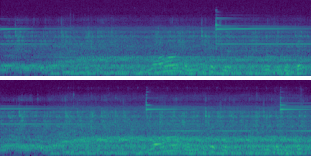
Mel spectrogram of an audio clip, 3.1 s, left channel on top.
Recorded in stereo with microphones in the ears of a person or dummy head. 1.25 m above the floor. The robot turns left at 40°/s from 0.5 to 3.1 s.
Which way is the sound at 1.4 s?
165° right.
